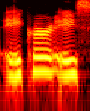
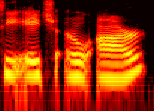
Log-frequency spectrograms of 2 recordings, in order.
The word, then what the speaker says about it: Achor: The author is Sean, I think it's pronounced Achor, Achor.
